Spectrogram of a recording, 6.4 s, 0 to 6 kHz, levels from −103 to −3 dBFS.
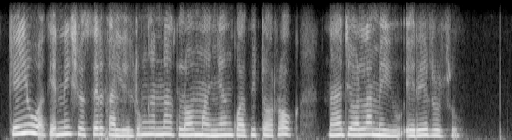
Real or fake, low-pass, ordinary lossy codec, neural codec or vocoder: real; 5.4 kHz; Opus, 16 kbps; none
